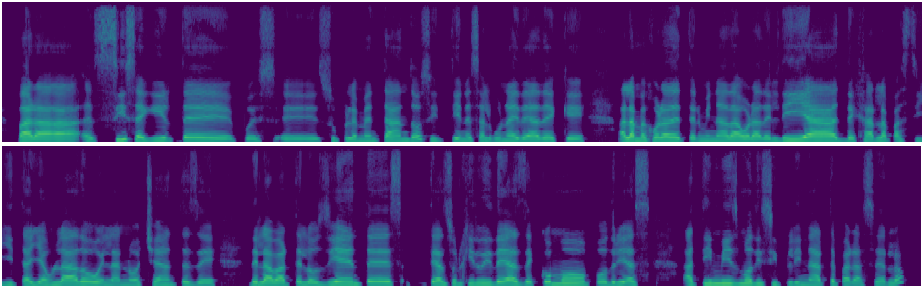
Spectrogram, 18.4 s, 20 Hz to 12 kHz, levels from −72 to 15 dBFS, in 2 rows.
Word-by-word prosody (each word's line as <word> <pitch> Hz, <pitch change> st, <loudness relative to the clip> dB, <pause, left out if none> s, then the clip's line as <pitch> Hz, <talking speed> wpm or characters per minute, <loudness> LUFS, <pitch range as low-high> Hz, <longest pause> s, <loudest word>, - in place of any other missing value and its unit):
para 200 Hz, -2 st, +5 dB
sí 260 Hz, +7 st, -1 dB
seguirte, 225 Hz, -, 0 dB
pues 185 Hz, -1 st, -9 dB
eh, 185 Hz, 0 st, -5 dB
suplementando?, 215 Hz, +4 st, -2 dB
si 230 Hz, -7 st, -9 dB
tienes 210 Hz, +3 st, -5 dB
alguna 210 Hz, 0 st, -3 dB
idea 205 Hz, -1 st, +1 dB
de 210 Hz, 0 st, -1 dB
que, 185 Hz, -3 st, -4 dB, 0.3 s
a 220 Hz, -, 0 dB
la 225 Hz, 0 st, +7 dB
mejor, 225 Hz, +1 st, +1 dB
a 235 Hz, -, +6 dB
determinada 200 Hz, -2 st, +1 dB
hora 200 Hz, -1 st, +2 dB
del 195 Hz, +1 st, -3 dB
día, 235 Hz, -1 st, +5 dB
dejar 205 Hz, +1 st, -2 dB
la 220 Hz, -1 st, 0 dB
pastillita 210 Hz, +1 st, -6 dB
ahí 215 Hz, -, -1 dB
a 210 Hz, -, +1 dB
un 210 Hz, +1 st, -3 dB
lado, 220 Hz, +2 st, +3 dB
o 215 Hz, -, +3 dB
en 195 Hz, -, -6 dB
la 185 Hz, -1 st, -3 dB
noche 205 Hz, +3 st, -4 dB
antes 215 Hz, -1 st, -3 dB
de 185 Hz, -1 st, -3 dB, 0.3 s
de 215 Hz, 0 st, +1 dB
lavarte 200 Hz, +1 st, +3 dB
los 195 Hz, -2 st, -1 dB
dientes. 235 Hz, 0 st, +2 dB, 0.3 s
¿Te 225 Hz, -, +2 dB
han 225 Hz, -, +2 dB
surgido 250 Hz, -1 st, -4 dB
ideas 230 Hz, -1 st, +3 dB
de 220 Hz, -2 st, -2 dB
cómo 250 Hz, +2 st, +2 dB
podrías 220 Hz, +2 st, -1 dB, 0.3 s
a 220 Hz, +1 st, -1 dB
ti 255 Hz, +4 st, 0 dB
mismo 260 Hz, 0 st, +3 dB
disciplinarte 215 Hz, -1 st, -4 dB
para 235 Hz, -5 st, -2 dB
hacerlo? 215 Hz, -, -6 dB
215 Hz, 165 wpm, -19 LUFS, 200-230 Hz, 0.3 s, la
